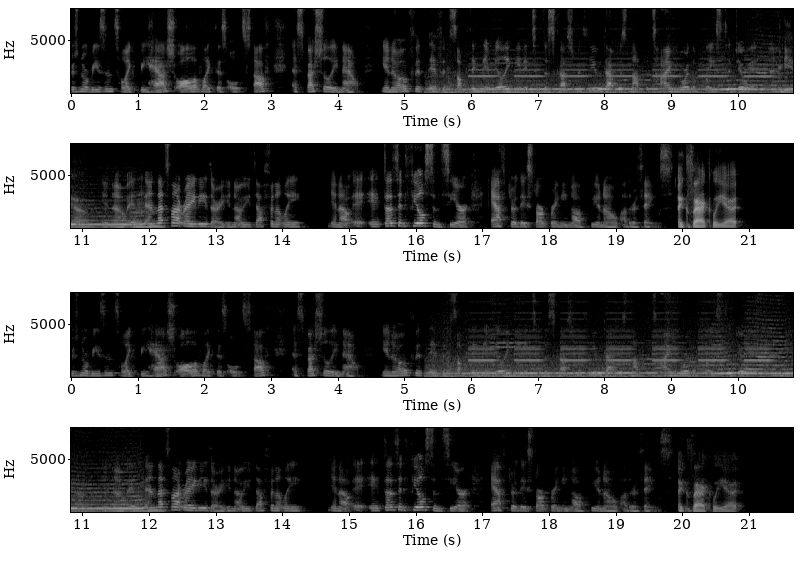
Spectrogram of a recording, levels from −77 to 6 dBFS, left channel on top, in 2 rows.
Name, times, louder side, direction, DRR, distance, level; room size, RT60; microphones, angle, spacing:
voice 1, 0.0-4.3 4.7-10.8 11.3-14.3 14.7-19.8, left 4 dB, 30° left, 0.7 m, -40 dB
sound 1, 5.3-12.0, equal, 20° right, 0.8 m, -38 dB
sound 2, 5.9-10.6, right 3 dB, 70° right, 1.8 m, -44 dB
voice 2, 10.6-11.2 11.7-12.2 19.9-20.8, left 7 dB, 65° left, 0.4 m, -35 dB
9.3 x 9.1 x 2.6 m
head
